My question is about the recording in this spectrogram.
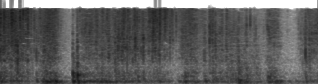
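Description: A lump of crunchy slime squeezed and pressed between two hands, giving a dense crackling crunch. It is loudest right at the start and again about half a second in.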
